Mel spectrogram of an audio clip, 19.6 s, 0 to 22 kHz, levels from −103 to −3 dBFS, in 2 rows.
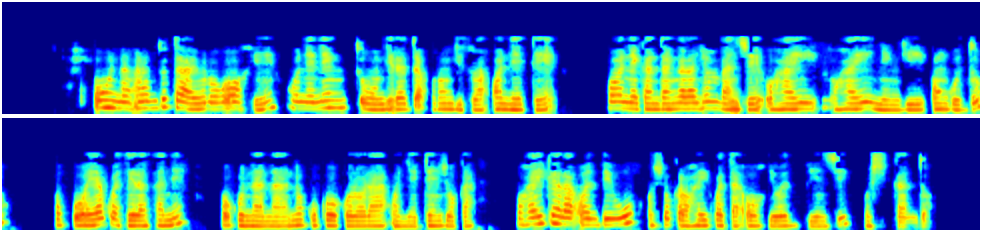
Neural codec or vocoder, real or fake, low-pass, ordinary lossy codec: codec, 16 kHz in and 24 kHz out, 1 kbps, XY-Tokenizer; fake; 7.2 kHz; MP3, 24 kbps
